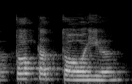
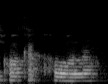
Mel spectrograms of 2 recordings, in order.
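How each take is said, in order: First: The syllables start with 't' sounds instead of 'k'. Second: The syllables start with 'k' sounds and include an 'l'. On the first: This is how a young child mispronounced it. The speaker calls it wrong. "Ele falava totatóia" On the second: This is the standard form of the word. The speaker calls it right. "em vez de Coca-Cola"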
